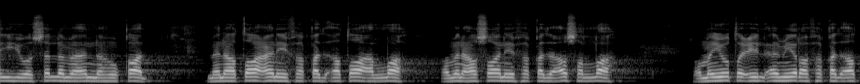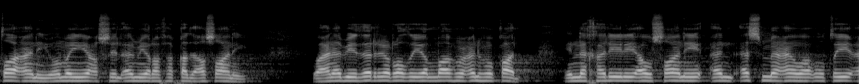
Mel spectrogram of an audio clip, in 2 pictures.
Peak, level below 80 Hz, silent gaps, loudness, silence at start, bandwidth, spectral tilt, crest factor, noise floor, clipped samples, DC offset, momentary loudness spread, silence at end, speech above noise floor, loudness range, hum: -10 dBFS; -66 dBFS; none; -25 LUFS; 0 s; 11 kHz; -6 dB/octave; 16 dB; -60 dBFS; under 0.1%; under 0.1%; 5 LU; 0 s; 35 dB; 2 LU; none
